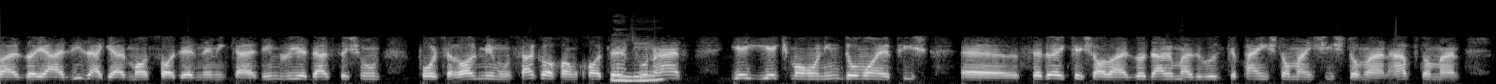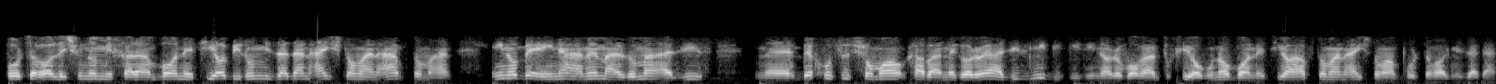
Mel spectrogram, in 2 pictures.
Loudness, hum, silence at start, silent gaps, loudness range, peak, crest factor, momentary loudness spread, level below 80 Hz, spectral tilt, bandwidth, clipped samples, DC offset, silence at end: -15 LUFS; none; 0 s; none; 2 LU; 0 dBFS; 16 dB; 8 LU; -62 dBFS; -6.5 dB/octave; 5.6 kHz; under 0.1%; under 0.1%; 0 s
